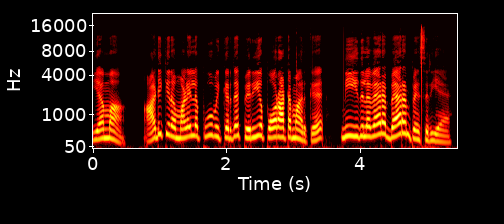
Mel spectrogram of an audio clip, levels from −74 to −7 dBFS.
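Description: From 0.24 s to 5.4 s the speech carries word clock ticks, about twenty sharp clicks arriving roughly every fifth of a second. The receiving device is running on its own clock rather than locking to the digital link, which is off by roughly 100 parts per million. At each slip one sample is dropped or repeated. On a spectrogram these appear as thin, evenly spaced vertical broadband lines. In the waveform each one is a single-sample step or glitch.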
